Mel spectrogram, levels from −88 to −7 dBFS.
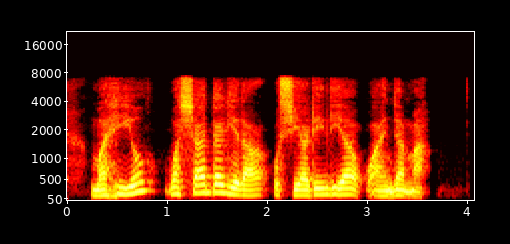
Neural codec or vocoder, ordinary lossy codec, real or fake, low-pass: codec, 16 kHz, 0.5 kbps, FunCodec, trained on LibriTTS, 25 frames a second; none; fake; 7.2 kHz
